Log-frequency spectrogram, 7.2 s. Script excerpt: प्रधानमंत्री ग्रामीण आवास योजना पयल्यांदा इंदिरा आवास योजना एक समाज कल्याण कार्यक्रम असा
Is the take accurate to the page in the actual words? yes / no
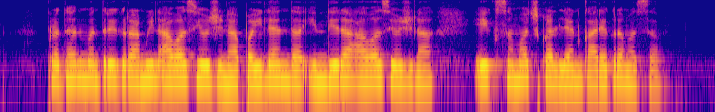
yes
